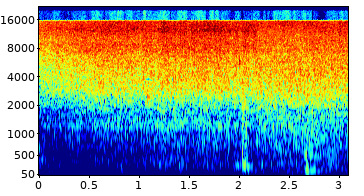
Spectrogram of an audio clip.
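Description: Curry leaves hit onions frying in hot oil, producing a loud, dense, continuous hiss and sizzle that fills the short moment, with a faint clink partway through.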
